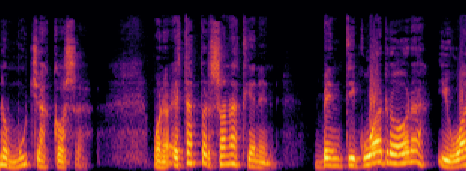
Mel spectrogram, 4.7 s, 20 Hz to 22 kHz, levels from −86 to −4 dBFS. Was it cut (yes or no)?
no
